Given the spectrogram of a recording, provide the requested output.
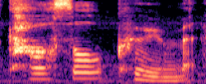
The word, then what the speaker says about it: Castle Combe: they say in all of England and it's Castle Kum spelled c o MBE I've listened to people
